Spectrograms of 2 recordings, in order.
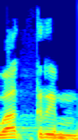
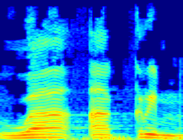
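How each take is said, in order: First: The vowel after wa is dropped and linked. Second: The vowel after wa is pronounced separately. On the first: The speaker calls it wrong. "Bukan wakrim" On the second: The speaker calls it right. "tapi wa akrim karena hamzahnya kotok"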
